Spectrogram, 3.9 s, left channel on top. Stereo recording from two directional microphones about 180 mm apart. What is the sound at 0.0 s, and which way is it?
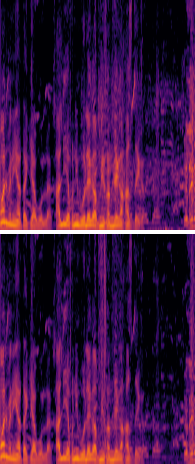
Speech, 5° right (ahead or behind).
